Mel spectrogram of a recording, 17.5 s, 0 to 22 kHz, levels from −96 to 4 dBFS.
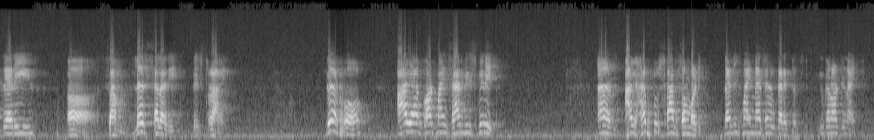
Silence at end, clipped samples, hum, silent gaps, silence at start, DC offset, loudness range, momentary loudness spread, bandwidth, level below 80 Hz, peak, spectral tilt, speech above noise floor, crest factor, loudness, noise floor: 0.2 s; under 0.1%; none; none; 0 s; under 0.1%; 5 LU; 16 LU; 19.5 kHz; -52 dBFS; -2 dBFS; -5 dB/octave; 25 dB; 18 dB; -18 LUFS; -43 dBFS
